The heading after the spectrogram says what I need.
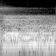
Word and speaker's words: salmon: I wonder if they have any salmon, है ना, L silent है, जैसे पाम और काम होता है ना, इसको सैमन पड़ता है ना, तो ये मछली का नाम है, बात मछली की खाने की हुई।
